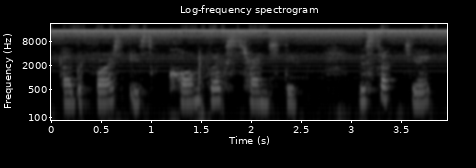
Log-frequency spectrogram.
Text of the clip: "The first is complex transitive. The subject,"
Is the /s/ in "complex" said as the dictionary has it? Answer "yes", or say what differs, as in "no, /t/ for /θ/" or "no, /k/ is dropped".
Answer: yes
